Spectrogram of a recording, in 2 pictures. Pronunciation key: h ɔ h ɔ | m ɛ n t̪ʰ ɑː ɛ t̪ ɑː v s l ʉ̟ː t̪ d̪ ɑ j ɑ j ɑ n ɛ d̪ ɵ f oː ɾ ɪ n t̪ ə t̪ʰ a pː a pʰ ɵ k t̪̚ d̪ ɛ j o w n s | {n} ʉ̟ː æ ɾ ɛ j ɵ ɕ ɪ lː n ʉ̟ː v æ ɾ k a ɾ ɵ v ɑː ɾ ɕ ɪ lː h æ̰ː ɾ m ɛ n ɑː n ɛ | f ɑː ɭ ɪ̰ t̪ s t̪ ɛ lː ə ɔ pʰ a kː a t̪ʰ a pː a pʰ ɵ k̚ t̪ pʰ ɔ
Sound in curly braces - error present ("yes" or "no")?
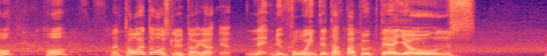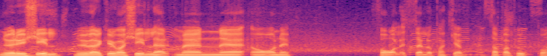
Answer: no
